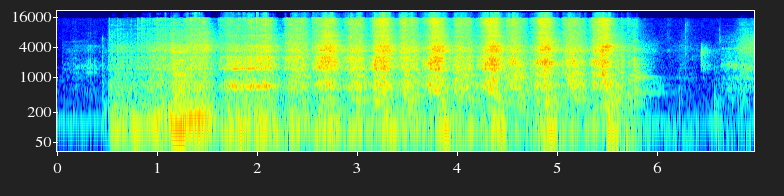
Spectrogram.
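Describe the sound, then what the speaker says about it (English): A hand wood saw cuts through a piece of wood clamped sideways in a bench vise, with a loud, close, rhythmic series of push-pull rasping strokes that stop abruptly near the end. "we're going to turn it in the vise sideways, using our wood saw again"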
